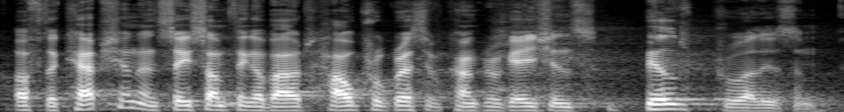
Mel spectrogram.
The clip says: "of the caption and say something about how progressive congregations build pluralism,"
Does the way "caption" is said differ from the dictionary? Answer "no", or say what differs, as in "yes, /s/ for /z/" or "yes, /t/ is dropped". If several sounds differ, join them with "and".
no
